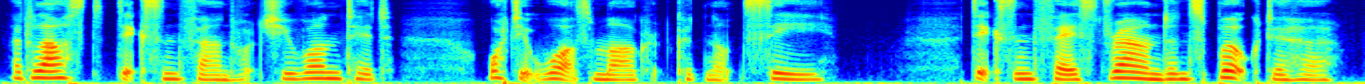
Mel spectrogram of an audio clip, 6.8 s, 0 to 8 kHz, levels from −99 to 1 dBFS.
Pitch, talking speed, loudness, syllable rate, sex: 190 Hz, 185 wpm, -21 LUFS, 5.1 syllables/s, female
